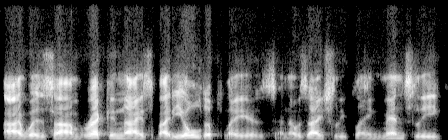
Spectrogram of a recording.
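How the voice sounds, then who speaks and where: A man's voice: sits low, dry recording, highs cut off. A middle-aged man from Trinidad, a soccer coach, talking casually as an interview guest with many fillers. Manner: relaxed, unhurried, many fillers.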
